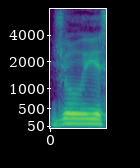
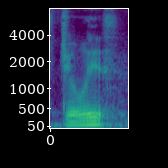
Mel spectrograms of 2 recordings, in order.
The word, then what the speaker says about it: Julius: don't know why but they pronounced it kind of like a y like a u Julius Julius Julius not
